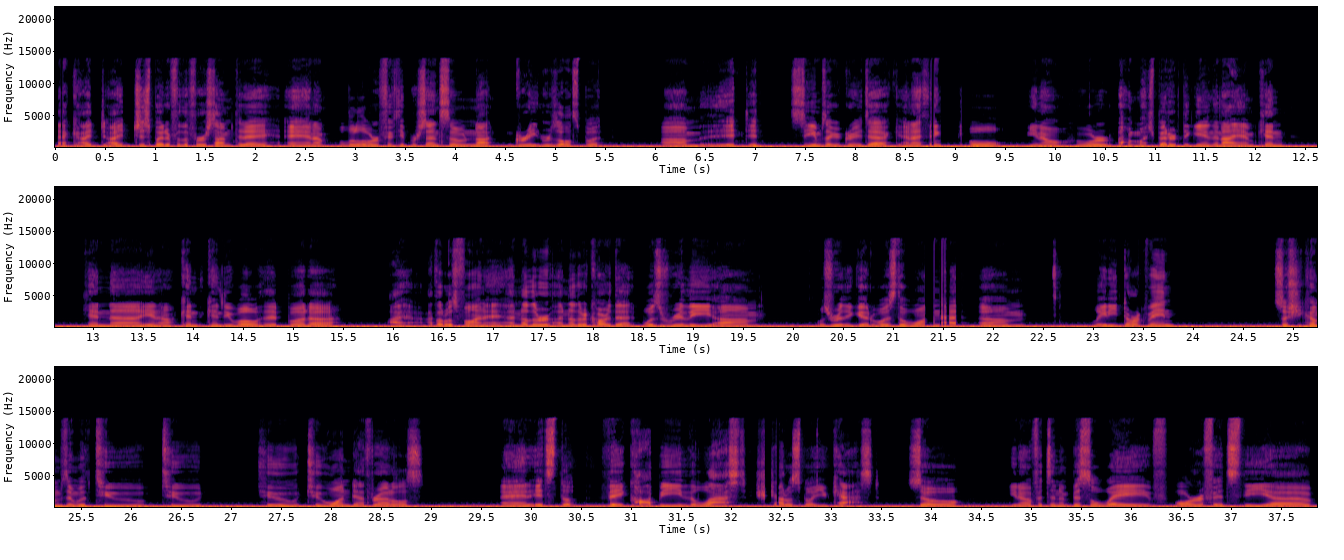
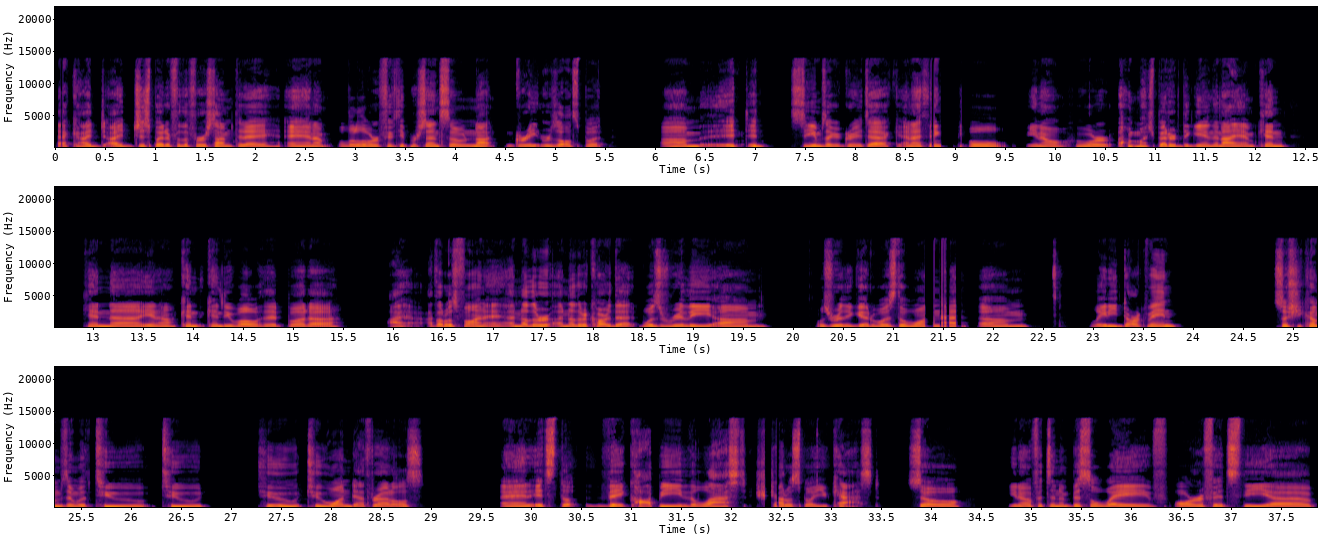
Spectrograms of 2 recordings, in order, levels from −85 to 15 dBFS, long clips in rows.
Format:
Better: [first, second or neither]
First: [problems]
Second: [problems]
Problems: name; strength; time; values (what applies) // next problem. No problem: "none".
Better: second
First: low rumble; noticeable; throughout; 10 dB below the speech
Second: none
